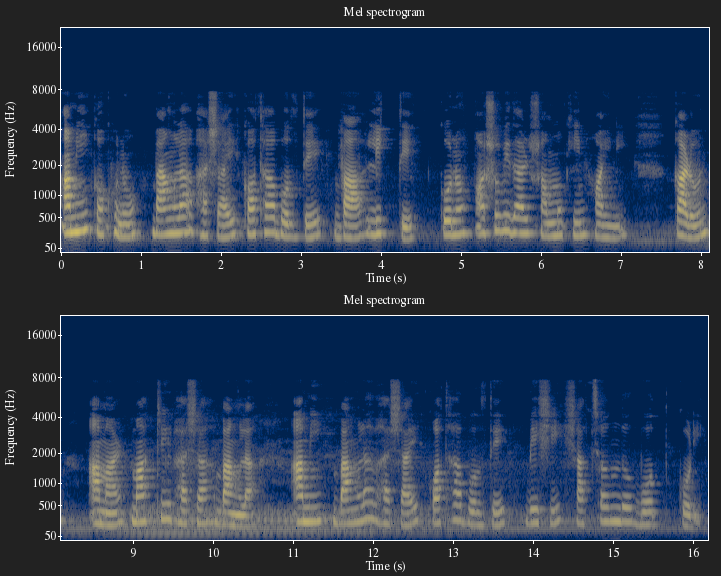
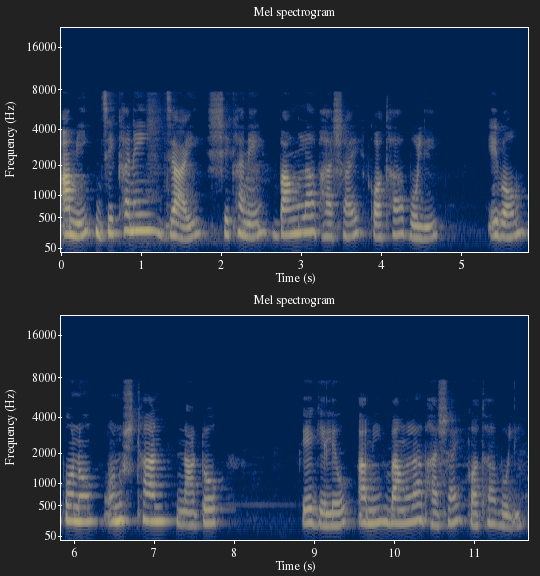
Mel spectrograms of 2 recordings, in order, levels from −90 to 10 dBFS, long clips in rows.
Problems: background sounds at intervals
